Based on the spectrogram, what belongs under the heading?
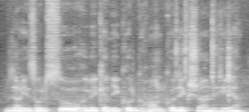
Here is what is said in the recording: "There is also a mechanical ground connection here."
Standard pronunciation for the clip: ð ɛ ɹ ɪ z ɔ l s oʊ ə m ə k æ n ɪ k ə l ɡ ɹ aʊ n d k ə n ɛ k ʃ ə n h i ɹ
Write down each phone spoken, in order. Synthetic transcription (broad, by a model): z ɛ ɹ ɪ z ɔ l s oʊ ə m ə k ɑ n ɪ k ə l ɡ ɹ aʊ d k ə n ɛ k ʃ ə n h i ɹ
